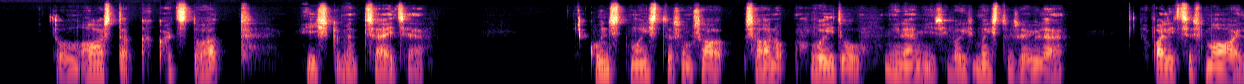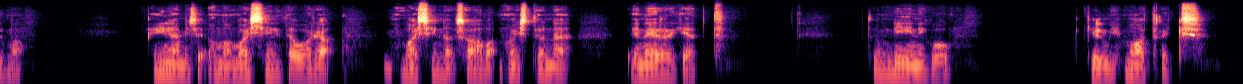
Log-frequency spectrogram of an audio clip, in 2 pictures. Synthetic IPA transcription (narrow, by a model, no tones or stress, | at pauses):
t̪omɑːst̪ɑkkɑjt̪st̪uɦɑt̪ | viːskymend̪̥sejt̪se | kunʲst̪mɤjst̪usomsɑ | sɑːnuvɤjd̪̥uinemḭsivmɤjst̪useylɛ | vɑlʲit̪sesmɑːilmɑ | jɑinemiseʔomɑmɑsʲːinid̪̥eo̞ɾjɑ̰ | mɑsʲinɑsɑ̰ːvɑnojst̪enːe | ene̞rɡ̥iɑ̰t̪ː | t̪nniːniɡ̥u | filmismɑːt̪riks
